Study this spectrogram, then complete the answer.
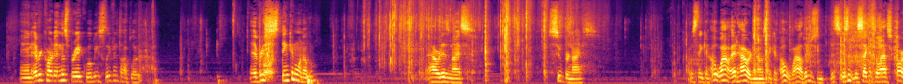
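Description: A small cardboard box is pried open, its flaps rustling and tearing.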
